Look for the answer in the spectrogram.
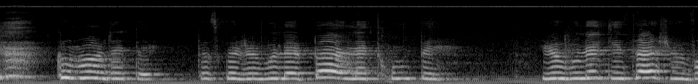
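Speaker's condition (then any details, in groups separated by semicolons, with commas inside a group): Cerebral palsy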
